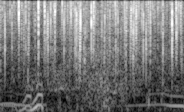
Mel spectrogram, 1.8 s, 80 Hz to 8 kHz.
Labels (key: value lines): label: biophony, cascading saw
recorder: SoundTrap 600 or HydroMoth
